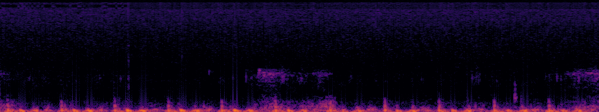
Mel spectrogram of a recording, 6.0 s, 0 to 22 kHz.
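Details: 35-year-old man, stethoscope recording over the tricuspid area, placed lower to hear more muscle; recorded under the effects of medical marijuana and nicotine: steady, brisk, regular low dull heart thumps.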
